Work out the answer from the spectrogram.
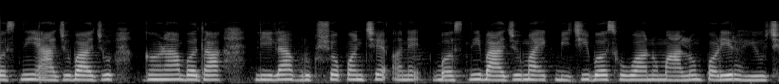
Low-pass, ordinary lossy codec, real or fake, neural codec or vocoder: none; none; real; none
